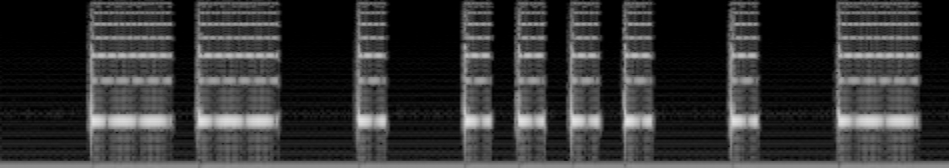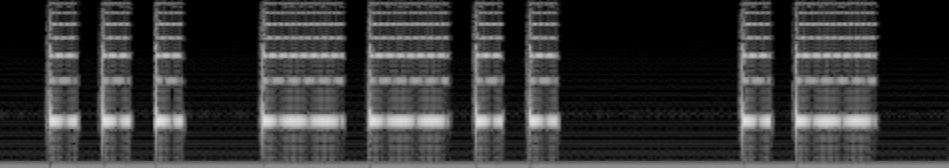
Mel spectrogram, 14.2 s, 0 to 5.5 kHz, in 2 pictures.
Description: Morse code, heard as a keyed tone, about 6 wpm, 3700 Hz. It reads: MEHETSZ A
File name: Morze-HA2MN / hang / 25 GYAKORLAT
